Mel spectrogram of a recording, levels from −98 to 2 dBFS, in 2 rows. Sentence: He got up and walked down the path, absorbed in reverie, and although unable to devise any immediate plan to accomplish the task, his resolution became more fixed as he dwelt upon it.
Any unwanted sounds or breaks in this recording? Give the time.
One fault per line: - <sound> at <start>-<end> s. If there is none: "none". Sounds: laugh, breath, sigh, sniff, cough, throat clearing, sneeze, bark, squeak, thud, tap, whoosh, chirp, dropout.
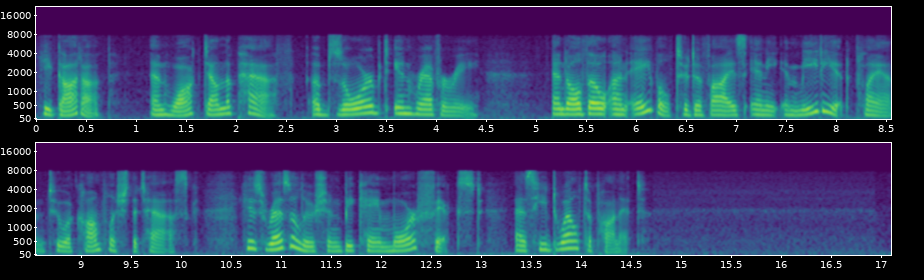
none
